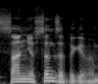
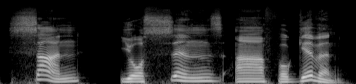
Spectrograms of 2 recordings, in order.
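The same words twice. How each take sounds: First: Said in the usual way. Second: Slow, solemn "forgiven" drawn out; Jesus's gentle words. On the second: Retold or imitated. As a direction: lay the blessing down slowly and gently. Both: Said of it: "Jesus says".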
